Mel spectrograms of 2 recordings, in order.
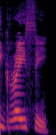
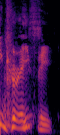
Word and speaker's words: Gracie: That's clearly Gracie. That is obviously Gracie.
